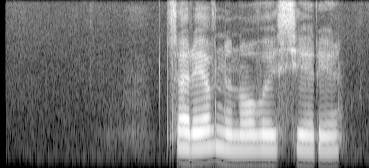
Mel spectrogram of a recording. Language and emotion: Russian, neutral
